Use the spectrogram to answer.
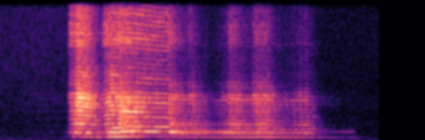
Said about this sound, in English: I have a vuvuzela. Don't ask. I also have a snare drum. And I know that trumpet players sometimes mute their trumpets by placing the horn end on the skins of drums. So I tried that, that technique with my Vuvuzela. And this is what I ended up with.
